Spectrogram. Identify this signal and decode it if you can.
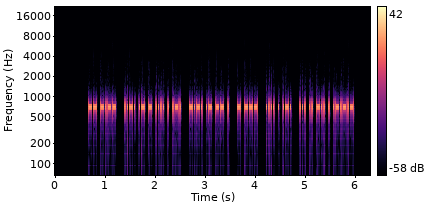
Morse code, heard as a keyed tone, about 52 wpm, 700 Hz. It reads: MY FATHER CAME TO HER SIDE.
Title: Sentences from Top 1000 Words - Review Part 1 - 50wpm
